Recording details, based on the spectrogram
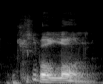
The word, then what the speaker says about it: cipollone: How do you say it? – Cipollone. – Cipollone.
